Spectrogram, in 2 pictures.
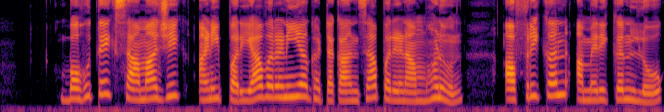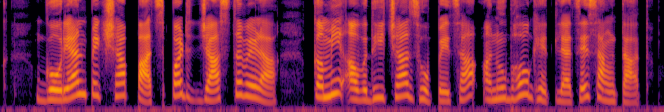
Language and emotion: Marathi, neutral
